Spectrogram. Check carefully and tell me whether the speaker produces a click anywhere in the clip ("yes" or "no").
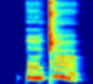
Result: yes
